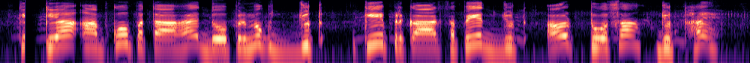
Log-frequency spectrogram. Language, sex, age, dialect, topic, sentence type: Hindi, male, 25-30, Awadhi Bundeli, agriculture, statement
